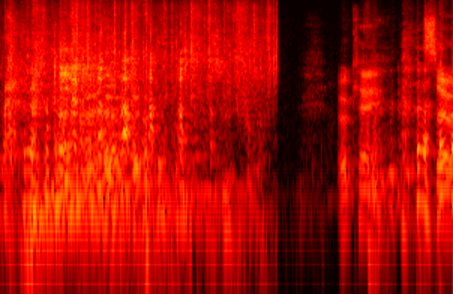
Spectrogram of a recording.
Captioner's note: audience laughter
